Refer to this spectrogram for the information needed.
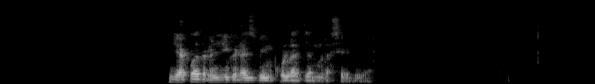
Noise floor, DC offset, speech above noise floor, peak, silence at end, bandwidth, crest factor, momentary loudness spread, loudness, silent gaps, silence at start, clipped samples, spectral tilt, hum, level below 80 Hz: -79 dBFS; under 0.1%; 51 dB; -10 dBFS; 2.25 s; 10.5 kHz; 22 dB; 15 LU; -27 LUFS; none; 1.7 s; under 0.1%; -6.5 dB/octave; none; -76 dBFS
